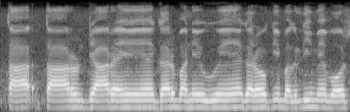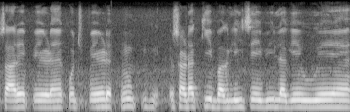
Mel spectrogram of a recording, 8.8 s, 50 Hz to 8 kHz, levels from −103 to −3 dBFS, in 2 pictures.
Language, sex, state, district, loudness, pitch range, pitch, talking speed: Hindi, male, Bihar, Jahanabad, -17 LUFS, 135-140 Hz, 140 Hz, 185 wpm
